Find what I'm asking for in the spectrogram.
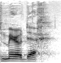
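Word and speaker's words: Merodach: Or sometimes it's a Hebrew pronunciation of Marduk, which is Merodech.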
